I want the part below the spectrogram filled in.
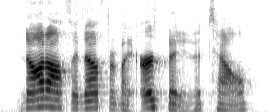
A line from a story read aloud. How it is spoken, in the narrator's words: Toph grumbled, to add to her irritation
